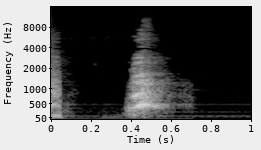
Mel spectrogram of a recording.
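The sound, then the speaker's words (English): One sharp dog bark sounds in the background. It is a single short, loud burst after a brief clipped noise at the very start, followed by silence. “That's my dog in the background.”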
